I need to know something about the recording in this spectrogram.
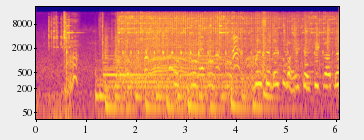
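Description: Jackhammer sound effect starting about a second and a half in, with a steady pulsing rattle, as it is used on a jug of frozen lemonade; light music plays over it.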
